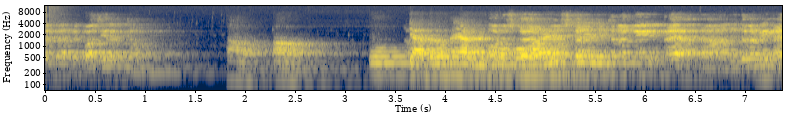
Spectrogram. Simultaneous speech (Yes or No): Yes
